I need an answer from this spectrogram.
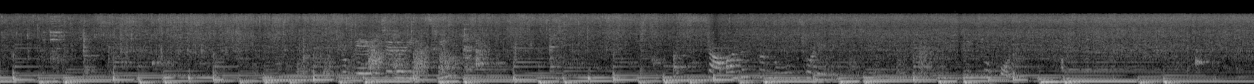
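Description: Chopped rhubarb sizzling in hot neutral oil in a pan, stirred with a spoon or spatula; a steady frying sizzle.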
